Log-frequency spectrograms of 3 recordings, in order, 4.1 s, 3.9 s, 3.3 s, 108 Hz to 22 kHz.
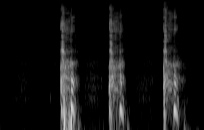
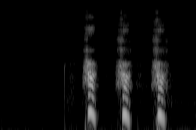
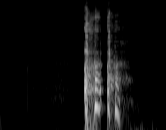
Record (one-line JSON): {"three_cough_length": "4.1 s", "three_cough_amplitude": 17293, "three_cough_signal_mean_std_ratio": 0.32, "exhalation_length": "3.9 s", "exhalation_amplitude": 4813, "exhalation_signal_mean_std_ratio": 0.34, "cough_length": "3.3 s", "cough_amplitude": 11340, "cough_signal_mean_std_ratio": 0.3, "survey_phase": "alpha (2021-03-01 to 2021-08-12)", "age": "18-44", "gender": "Female", "wearing_mask": "No", "symptom_none": true, "smoker_status": "Ex-smoker", "respiratory_condition_asthma": false, "respiratory_condition_other": false, "recruitment_source": "REACT", "submission_delay": "1 day", "covid_test_result": "Negative", "covid_test_method": "RT-qPCR"}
